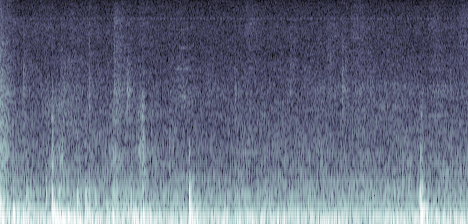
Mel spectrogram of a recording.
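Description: Low steady rumble with a few scattered soft knocks, the handling noise of a handheld phone camera being moved about.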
